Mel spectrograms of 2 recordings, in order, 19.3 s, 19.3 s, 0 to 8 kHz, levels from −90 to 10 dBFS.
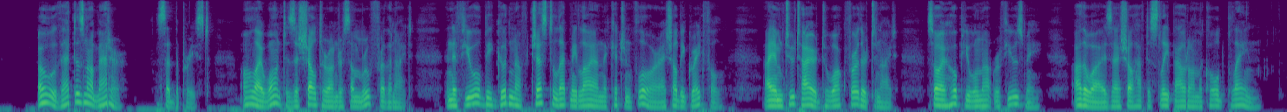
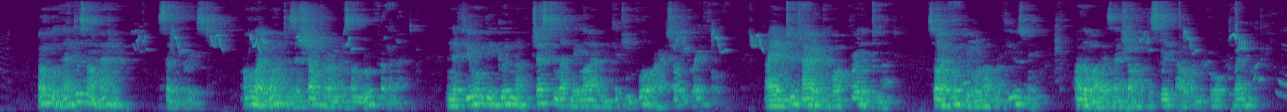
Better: first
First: none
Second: noise reduction (classical method WPE with log-MMSE)

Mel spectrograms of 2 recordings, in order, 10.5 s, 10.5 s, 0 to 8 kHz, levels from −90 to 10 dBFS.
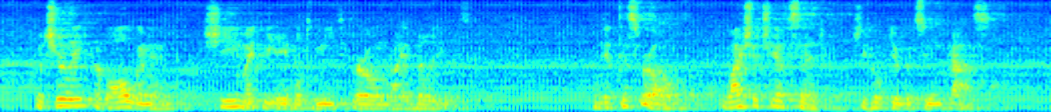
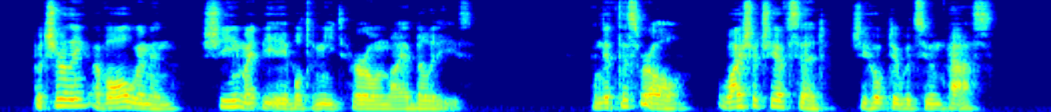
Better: second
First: background sound (Engine starting); 11 dB below the speech // room echo; dies away in 1.8 s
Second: none

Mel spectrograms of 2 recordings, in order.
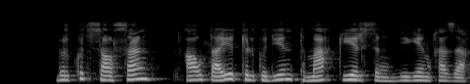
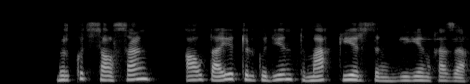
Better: first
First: none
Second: noise reduction (neural mask model DeepFilterNet 3)

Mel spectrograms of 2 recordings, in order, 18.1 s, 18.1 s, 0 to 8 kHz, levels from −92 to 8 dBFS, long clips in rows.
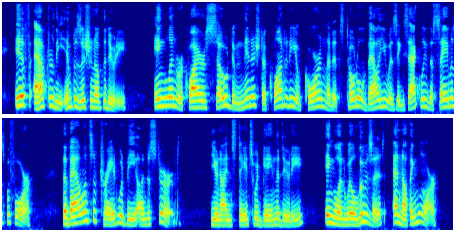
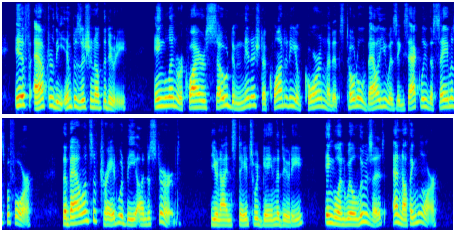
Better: second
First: noise reduction (neural mask model Resemble Enhance denoiser)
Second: none

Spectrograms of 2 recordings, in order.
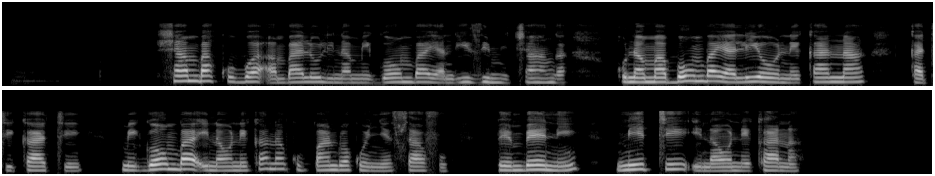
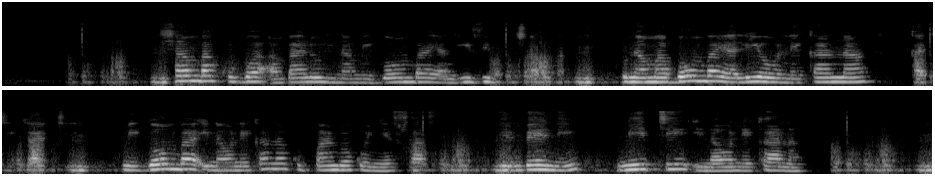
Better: first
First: none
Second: noise reduction (neural separator model SepFormer DNS4)

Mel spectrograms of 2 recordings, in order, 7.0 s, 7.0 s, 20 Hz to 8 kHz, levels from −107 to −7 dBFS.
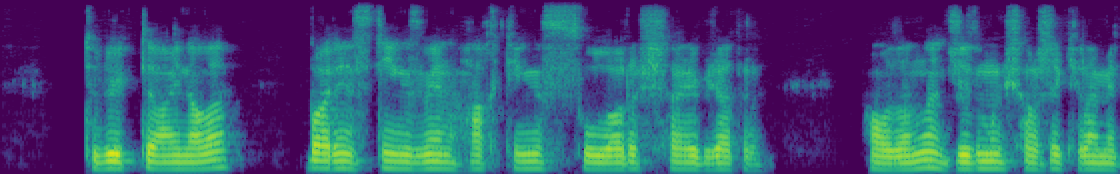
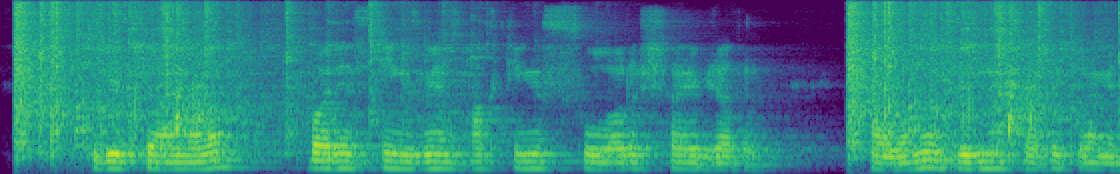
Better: first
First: none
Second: background sound (Crushing); 4 dB below the speech // room echo; dies away in 0.8 s

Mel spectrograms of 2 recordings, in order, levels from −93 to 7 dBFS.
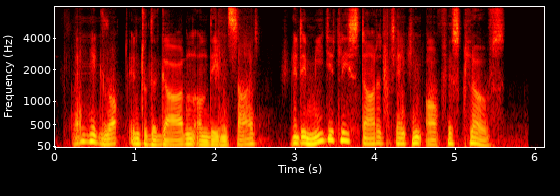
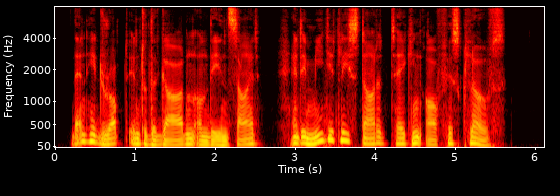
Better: second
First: noise reduction (neural separator model SepFormer DNS4)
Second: none

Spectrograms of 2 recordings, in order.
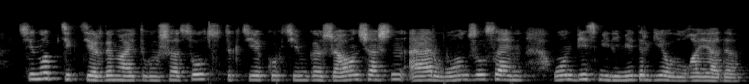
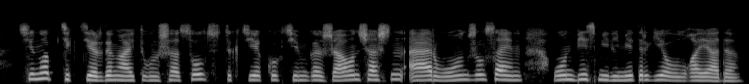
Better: second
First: noise reduction (neural separator model SepFormer DNS4)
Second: none

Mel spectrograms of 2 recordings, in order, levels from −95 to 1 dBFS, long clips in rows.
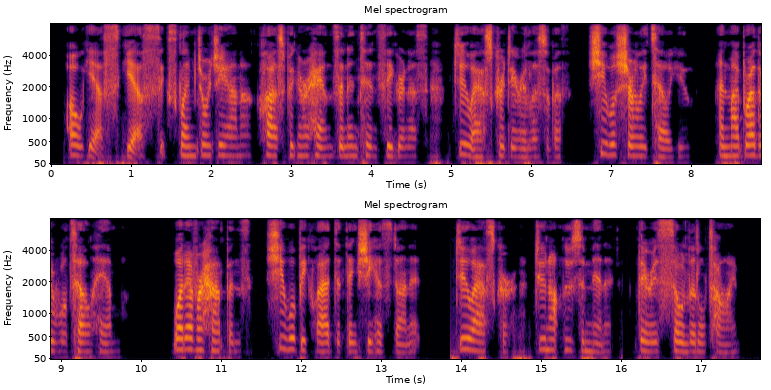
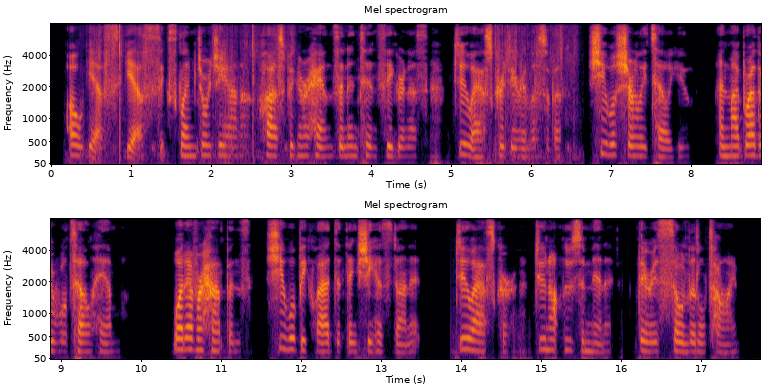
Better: first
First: none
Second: noise reduction (neural separator model SepFormer DNS4)

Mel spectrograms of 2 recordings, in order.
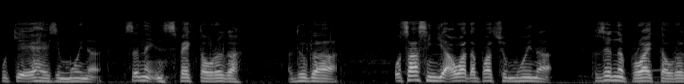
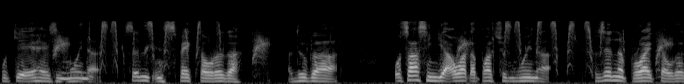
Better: first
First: none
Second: noise reduction (neural diffusion model UNIVERSE++)

